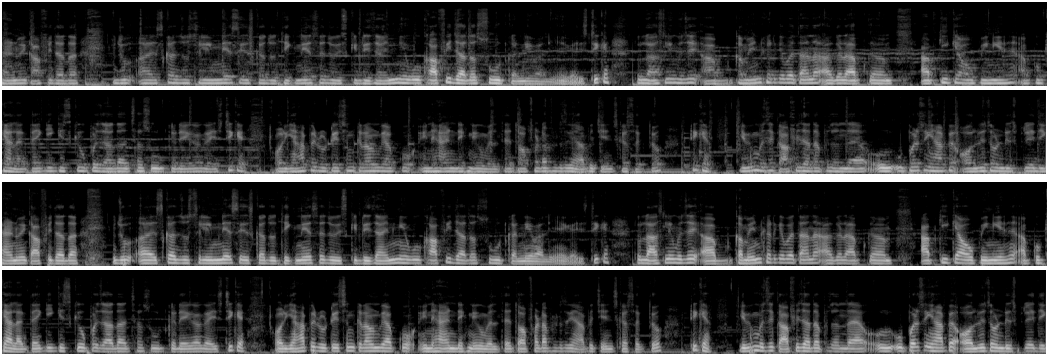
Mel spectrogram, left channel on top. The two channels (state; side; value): normal; both; correlation 0.70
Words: में काफ़ी ज़्यादा जो इसका जो स्लिमनेस है, इसका जो थिकनेस है, जो इसकी डिज़ाइनिंग है, वो काफ़ी ज़्यादा सूट करने वाली है गाइस, ठीक है। तो लास्टली मुझे आप कमेंट करके बताना अगर आपकी क्या ओपिनियन है, आपको क्या लगता है कि किसके ऊपर ज़्यादा अच्छा सूट करेगा गाइस, ठीक है। और यहाँ पे रोटेशन क्राउन भी आपको इन हैंड देखने को मिलता है, तो आप फटाफट से यहाँ पे चेंज कर सकते हो, ठीक है। ये भी मुझे काफ़ी ज़्यादा पसंद आया। ऊपर से यहाँ पे ऑलवेज ऑन डिस्प्ले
